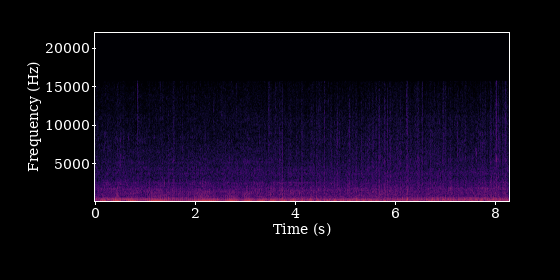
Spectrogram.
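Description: Motorcycle engine running under way, its note sinking slowly over the first several seconds as it eases off, then holding steady.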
